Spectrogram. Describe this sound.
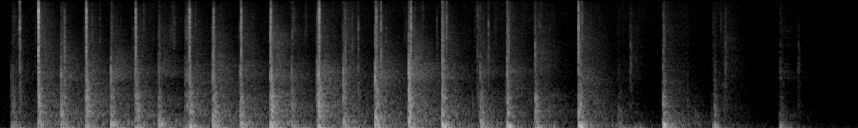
Sound effects > Human sounds and actions
Heavy footsteps on wooden floor with some ambience.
